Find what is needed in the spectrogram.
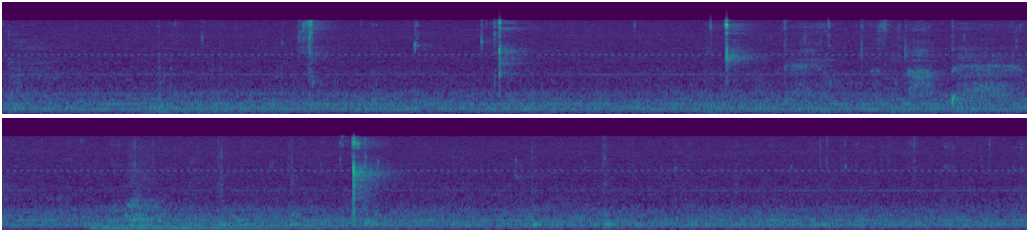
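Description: Close-miked sipping of a mimosa from a champagne flute: a few sharp lip smacks and mouth clicks, the loudest about three and a half and seven seconds in, with a brief hummed voice sound near the middle. A steady low electrical hum sits underneath.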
